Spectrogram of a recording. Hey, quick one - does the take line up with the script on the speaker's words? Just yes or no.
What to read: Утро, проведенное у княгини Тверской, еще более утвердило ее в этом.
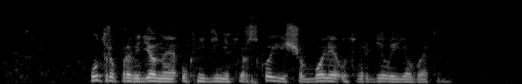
yes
